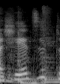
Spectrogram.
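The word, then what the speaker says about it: 鞋子: うん、実はシェーズというのは、悪いという意味の同じ発音で、うん、で靴という中国語はシェーズというから悪いとか不健康とかそれ同じ意味なので、春節中は靴を買わないということになってます。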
